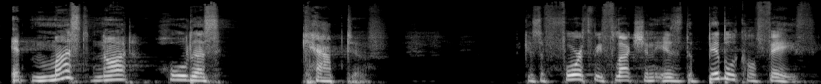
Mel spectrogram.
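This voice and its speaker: A man's voice: sits high, sharp tone. A man preaching a sermon as a pastor, earnest, and now and then repeating words.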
